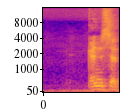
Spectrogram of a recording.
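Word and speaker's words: Knesset: एक स्टेटमेंट आया है इजराइल के कैंसेट से। कई लोग उसको नेसेसट बोलते हैं, कई कैंसर बोलते हैं। तो मैंने उसमें देखा था Google में तो वो कैंसेट ही है। के साइलेंट नहीं है।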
